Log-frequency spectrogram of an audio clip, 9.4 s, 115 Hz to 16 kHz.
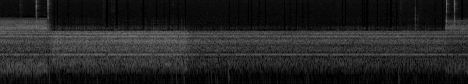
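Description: Icom IC-751 shortwave receiver hissing with band noise in single-sideband mode, with a steady whistle of a carrier beneath the hiss. About a second in, after a click, the hiss turns duller as a narrower filter cuts off its upper part. It drops a little quieter a few seconds later, and near the end a couple of clicks bring the full, brighter hiss back.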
